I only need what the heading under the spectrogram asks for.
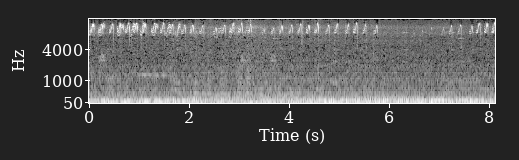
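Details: Blue-black grassquit pair tending and feeding their chicks; dense bursts of very high, thin squeaky notes, rapid at first, then spaced and repeated in short runs, over low background hum.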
